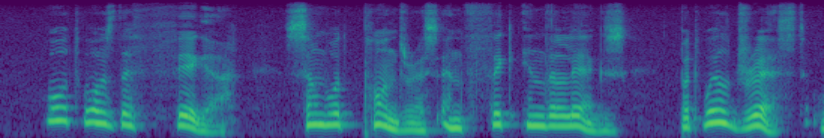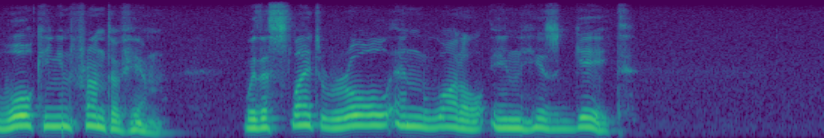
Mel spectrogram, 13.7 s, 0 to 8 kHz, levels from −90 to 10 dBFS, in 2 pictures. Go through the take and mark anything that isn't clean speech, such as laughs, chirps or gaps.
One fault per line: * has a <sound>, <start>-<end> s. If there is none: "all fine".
all fine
